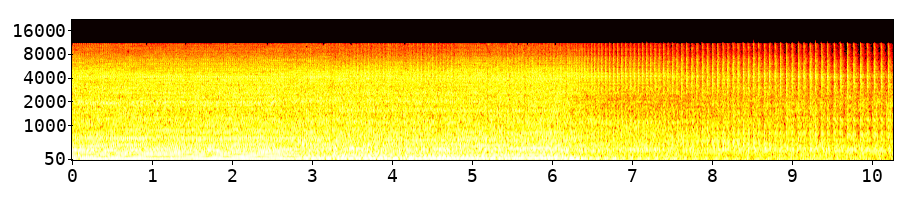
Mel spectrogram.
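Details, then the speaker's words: Kawasaki ZZR 400 motorcycle: engine idles briefly then cuts out, leaving quick steady ticking about four times a second, the fuel pump clicking because the fuel tap was off. "And then the noise that we heard in the garage when I started it up for the first time, it's actually the fuel pump clicking away because the fuel tap was off."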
